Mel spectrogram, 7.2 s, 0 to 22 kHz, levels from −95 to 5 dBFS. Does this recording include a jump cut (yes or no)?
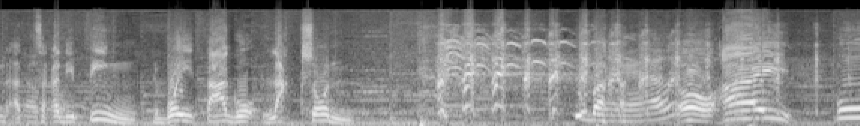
no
